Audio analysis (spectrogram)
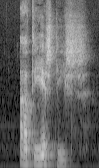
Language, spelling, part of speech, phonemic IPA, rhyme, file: Dutch, atheïstisch, adjective, /ˌaː.teːˈ(j)ɪs.tis/, -ɪstis, Nl-atheïstisch.ogg
- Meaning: atheistic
